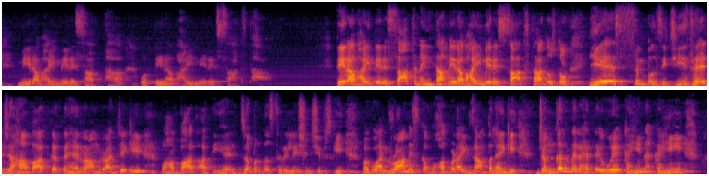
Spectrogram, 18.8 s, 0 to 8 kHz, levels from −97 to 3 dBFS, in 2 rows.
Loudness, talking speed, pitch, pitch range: -28 LUFS, 180 wpm, 195 Hz, 155-225 Hz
